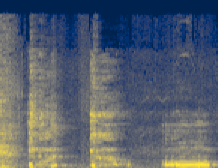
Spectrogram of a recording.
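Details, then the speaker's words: Woman coughing constantly while trying to film: two quick coughs, the last ending in a voiced throaty sound, part of repeated, persistent coughing. "I find explain it's going on and I just keep coughing constantly and I don't want to have to keep doing that by the camera"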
